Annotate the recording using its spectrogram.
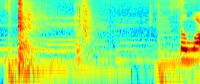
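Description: Push-button lock on an aluminum truck-bed toolbox releasing with a sharp click, then a second, weaker knock as the lid springs open on its own, over background music.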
